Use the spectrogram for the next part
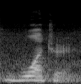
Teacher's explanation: Your mouth goes a little round when you pronounce this W.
